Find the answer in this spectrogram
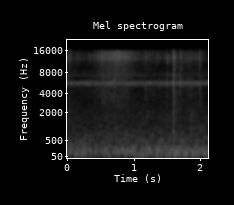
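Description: Crickets chirring in a steady high trill, with faint scrabbling and a few sharp clicks near the end as a hand digs into a crab burrow under a rock.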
